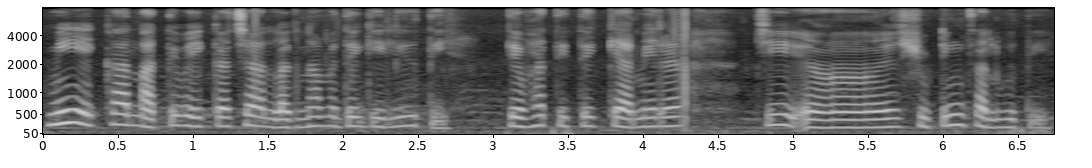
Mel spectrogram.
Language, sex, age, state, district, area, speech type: Marathi, female, 30-45, Maharashtra, Amravati, urban, spontaneous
